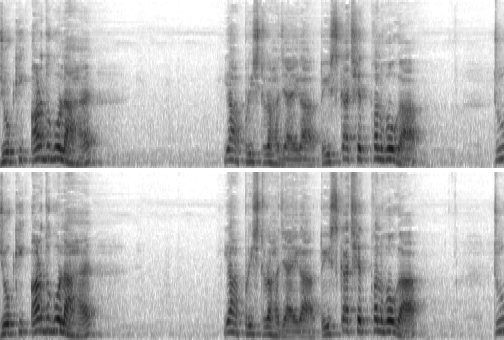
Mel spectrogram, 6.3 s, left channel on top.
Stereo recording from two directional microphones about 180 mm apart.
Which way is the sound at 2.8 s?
55° right (ahead or behind).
